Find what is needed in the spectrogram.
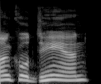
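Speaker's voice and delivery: put-on a girl's high, loud call to cut in; loud interruption. A narrator's reading. Little girl interrupts the men, loud high call. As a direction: break into the grown-ups' talk, loud and high. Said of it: "Ellie cut in loudly".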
